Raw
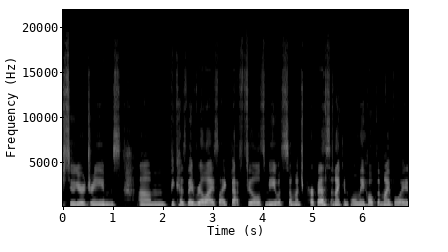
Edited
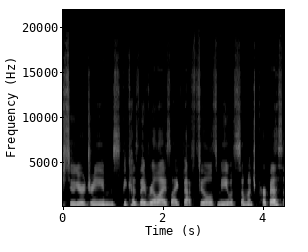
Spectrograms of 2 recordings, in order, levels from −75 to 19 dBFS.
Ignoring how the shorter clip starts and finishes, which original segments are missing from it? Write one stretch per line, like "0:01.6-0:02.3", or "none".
0:01.2-0:02.1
